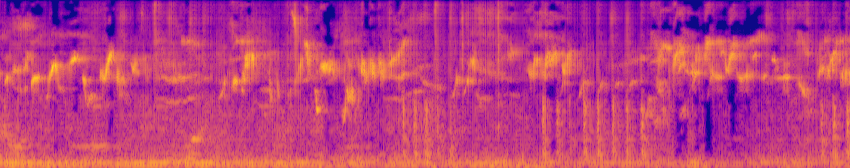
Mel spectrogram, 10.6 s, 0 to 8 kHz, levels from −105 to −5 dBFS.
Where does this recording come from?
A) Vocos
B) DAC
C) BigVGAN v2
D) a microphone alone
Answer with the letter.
C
